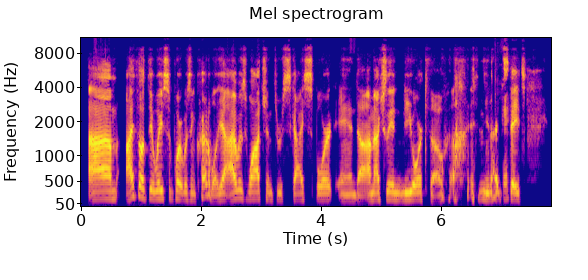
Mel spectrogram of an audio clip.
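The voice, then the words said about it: Non-British accent. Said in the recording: “your accent suggests to me that you might not be in the UK”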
